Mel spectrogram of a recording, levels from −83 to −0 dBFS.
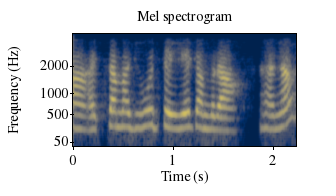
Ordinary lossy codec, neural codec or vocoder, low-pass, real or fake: Opus, 64 kbps; codec, 16 kHz, 1.1 kbps, Voila-Tokenizer; 3.6 kHz; fake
